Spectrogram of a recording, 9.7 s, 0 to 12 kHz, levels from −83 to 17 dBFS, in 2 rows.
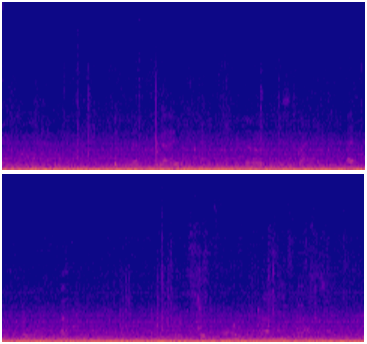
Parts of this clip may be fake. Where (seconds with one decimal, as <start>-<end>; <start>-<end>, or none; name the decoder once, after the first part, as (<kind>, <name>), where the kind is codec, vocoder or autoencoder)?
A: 0.0-0.8 (codec, HILCodec); 2.2-2.7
